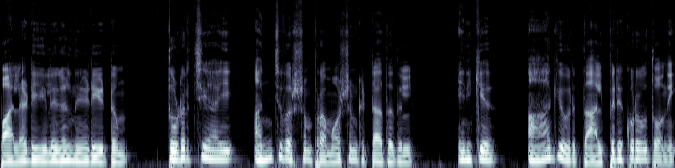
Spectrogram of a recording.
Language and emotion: Malayalam, sad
